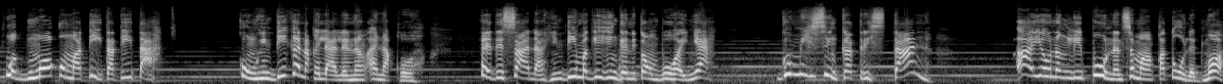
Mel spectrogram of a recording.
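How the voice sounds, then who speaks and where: An actress playing a scornful, bigoted middle-aged mother in a radio drama, shrill and contemptuous, given to shouting tirades. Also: very animated, normal speed. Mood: furious, scornful. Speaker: mother of Albert. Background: faint background music.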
